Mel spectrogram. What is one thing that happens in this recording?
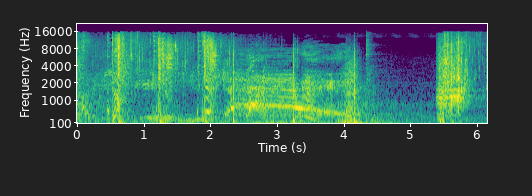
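Flesh tears with a wet squelch.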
